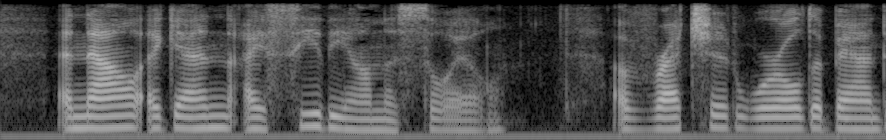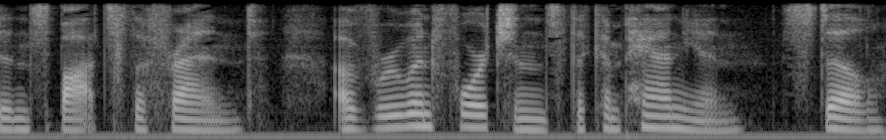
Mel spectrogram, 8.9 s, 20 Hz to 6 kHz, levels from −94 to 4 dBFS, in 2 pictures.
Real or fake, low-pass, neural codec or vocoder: real; 5.4 kHz; none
